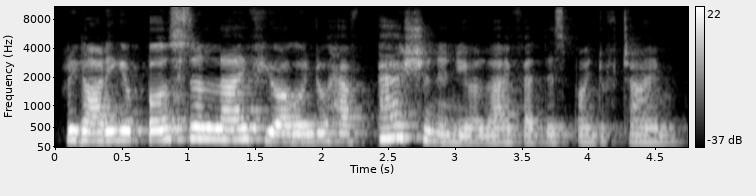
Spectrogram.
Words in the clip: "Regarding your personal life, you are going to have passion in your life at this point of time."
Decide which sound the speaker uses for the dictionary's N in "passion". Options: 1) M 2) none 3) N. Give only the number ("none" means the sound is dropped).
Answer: 3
